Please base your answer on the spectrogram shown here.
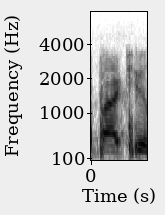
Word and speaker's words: Bartoo: Hey, the Bartoo, it's actually pronounced Bartoo, like Bar 1 and Bar 2.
